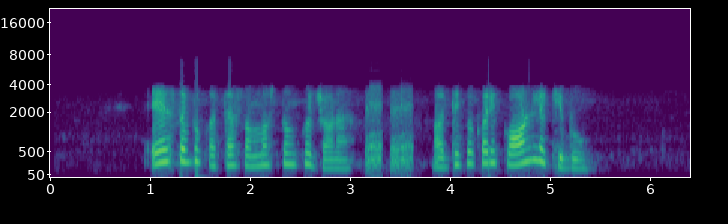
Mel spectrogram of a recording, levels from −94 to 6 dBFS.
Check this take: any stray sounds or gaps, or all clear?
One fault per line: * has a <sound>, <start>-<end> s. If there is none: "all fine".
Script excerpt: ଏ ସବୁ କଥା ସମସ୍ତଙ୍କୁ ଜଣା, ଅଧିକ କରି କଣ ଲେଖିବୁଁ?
* has a laugh, 3.1-3.6 s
